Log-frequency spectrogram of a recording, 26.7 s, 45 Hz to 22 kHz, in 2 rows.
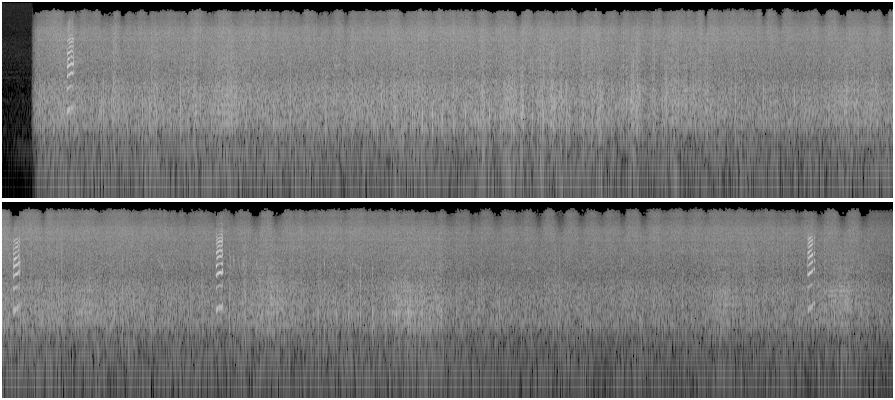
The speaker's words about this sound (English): Here, consider the sound of the now extinct ivory-billed woodpecker. This recording is from that same 1935 expedition that collected those other Florida sounds. Listen. Please play the ivory-billed woodpecker.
